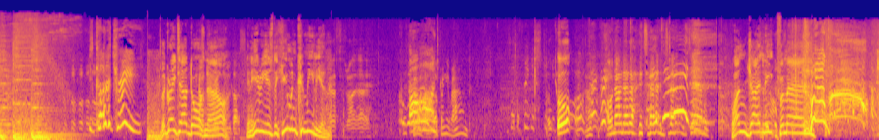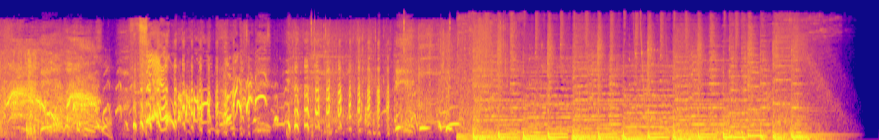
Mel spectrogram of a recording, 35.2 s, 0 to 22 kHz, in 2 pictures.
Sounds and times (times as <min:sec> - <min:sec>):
Music: 0:00.0 - 0:01.6, 0:26.8 - 0:34.7
Gurgling: 0:25.5 - 0:27.7.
